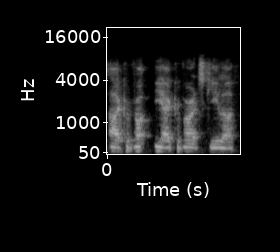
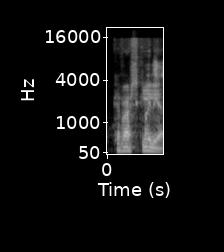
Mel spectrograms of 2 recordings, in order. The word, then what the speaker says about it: Kvaratskhelia: I'm pretty sure it's pronounced Kvaratskhelia is the closest one. Kvaratskhelia. Excuse me. Thank you. Kvaratskhelia. The K is silent. Happy days. It's that Georgian pronunciation.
